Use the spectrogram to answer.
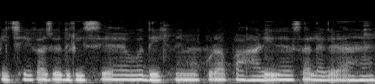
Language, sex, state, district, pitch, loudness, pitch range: Hindi, female, Bihar, Katihar, 215 Hz, -14 LUFS, 200-220 Hz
